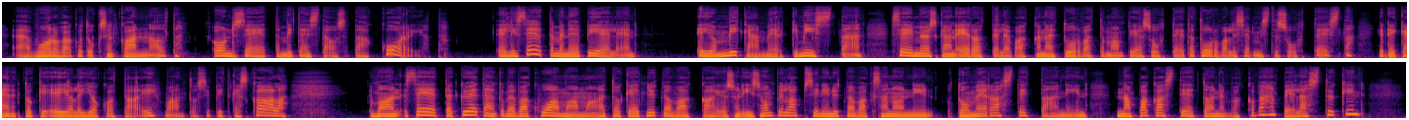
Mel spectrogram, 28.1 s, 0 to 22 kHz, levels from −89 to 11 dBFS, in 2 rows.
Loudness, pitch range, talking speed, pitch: -22 LUFS, 150-175 Hz, 155 wpm, 160 Hz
